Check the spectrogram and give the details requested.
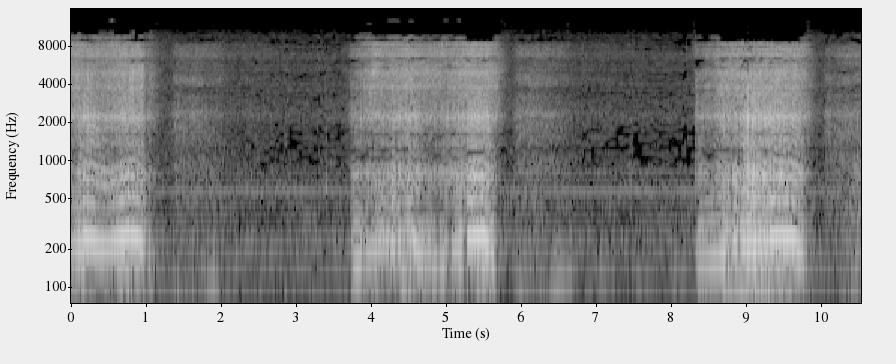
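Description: Loud, droning snores on each breath in, with quiet stretches between, three in ten seconds (about 17 a minute); snoring.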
